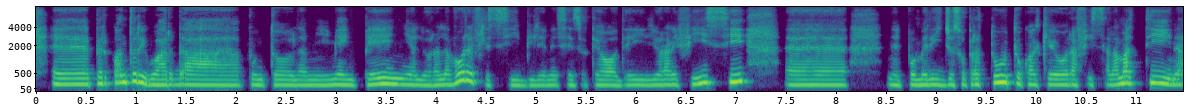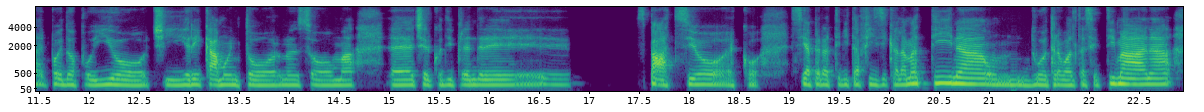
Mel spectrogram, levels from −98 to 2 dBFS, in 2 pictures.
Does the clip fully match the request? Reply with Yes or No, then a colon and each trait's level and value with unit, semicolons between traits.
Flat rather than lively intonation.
Yes: narrow, 2.1 semitones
